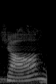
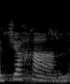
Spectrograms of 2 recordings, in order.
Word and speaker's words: Jahan: I'm in the habit of calling him Jan because, like, I've read his name more than I've heard it. So Jahan, if I can remember how to pronounce it correctly.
